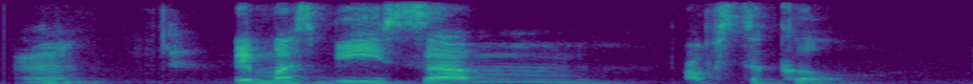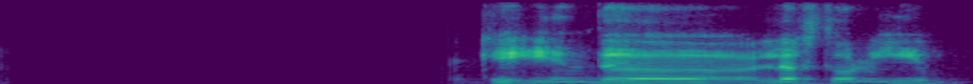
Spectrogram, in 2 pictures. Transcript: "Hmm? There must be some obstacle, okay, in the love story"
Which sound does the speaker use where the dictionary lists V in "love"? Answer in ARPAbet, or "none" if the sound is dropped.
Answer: F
